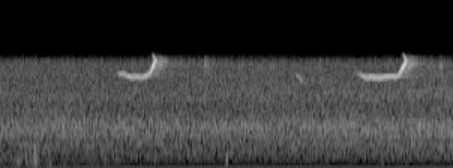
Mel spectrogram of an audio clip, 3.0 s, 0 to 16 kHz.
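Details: Blyth's reed warbler (Acrocephalus dumetorum) at Hedhult, Kristinehamn, Värmland, Sweden, on 25 June 2013 gives two clear, rising whistled notes about two seconds apart, high-pitched and brief, over a soft steady background hiss.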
